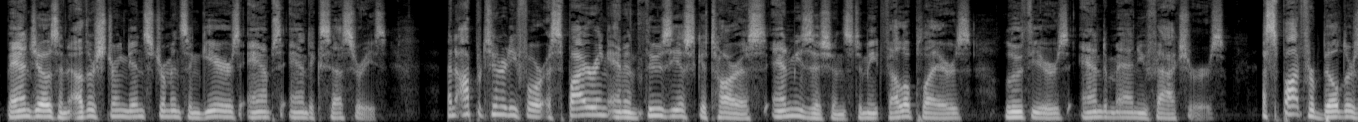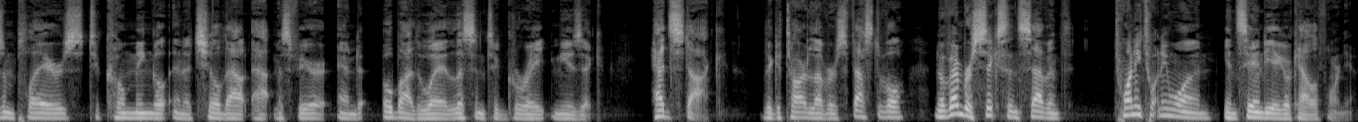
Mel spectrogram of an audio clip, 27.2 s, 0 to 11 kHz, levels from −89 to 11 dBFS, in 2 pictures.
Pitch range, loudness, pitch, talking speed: 120-155 Hz, -19 LUFS, 135 Hz, 135 wpm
